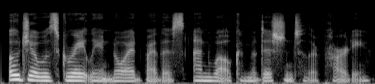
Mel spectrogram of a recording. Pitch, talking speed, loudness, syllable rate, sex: 175 Hz, 175 wpm, -19 LUFS, 5.8 syllables/s, female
